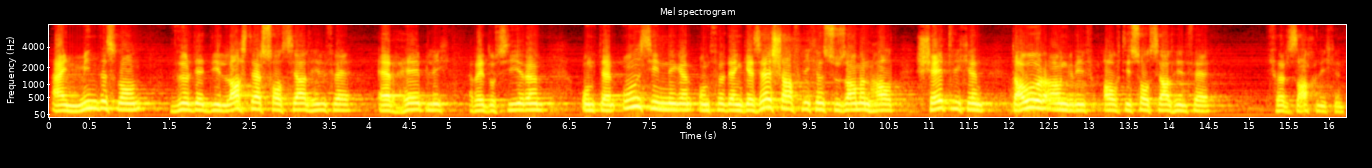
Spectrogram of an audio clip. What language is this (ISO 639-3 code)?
gsw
